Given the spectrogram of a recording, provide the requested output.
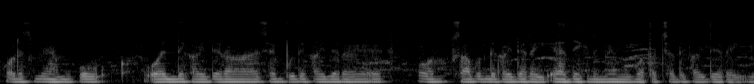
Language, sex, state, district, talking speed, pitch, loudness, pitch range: Hindi, male, Maharashtra, Chandrapur, 225 wpm, 120 Hz, -38 LUFS, 120-125 Hz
